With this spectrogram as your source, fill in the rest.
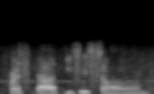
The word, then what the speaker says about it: prestidigitation: The good smell is prestidigitation. That's how it's pronounced, and it's a cantrip.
